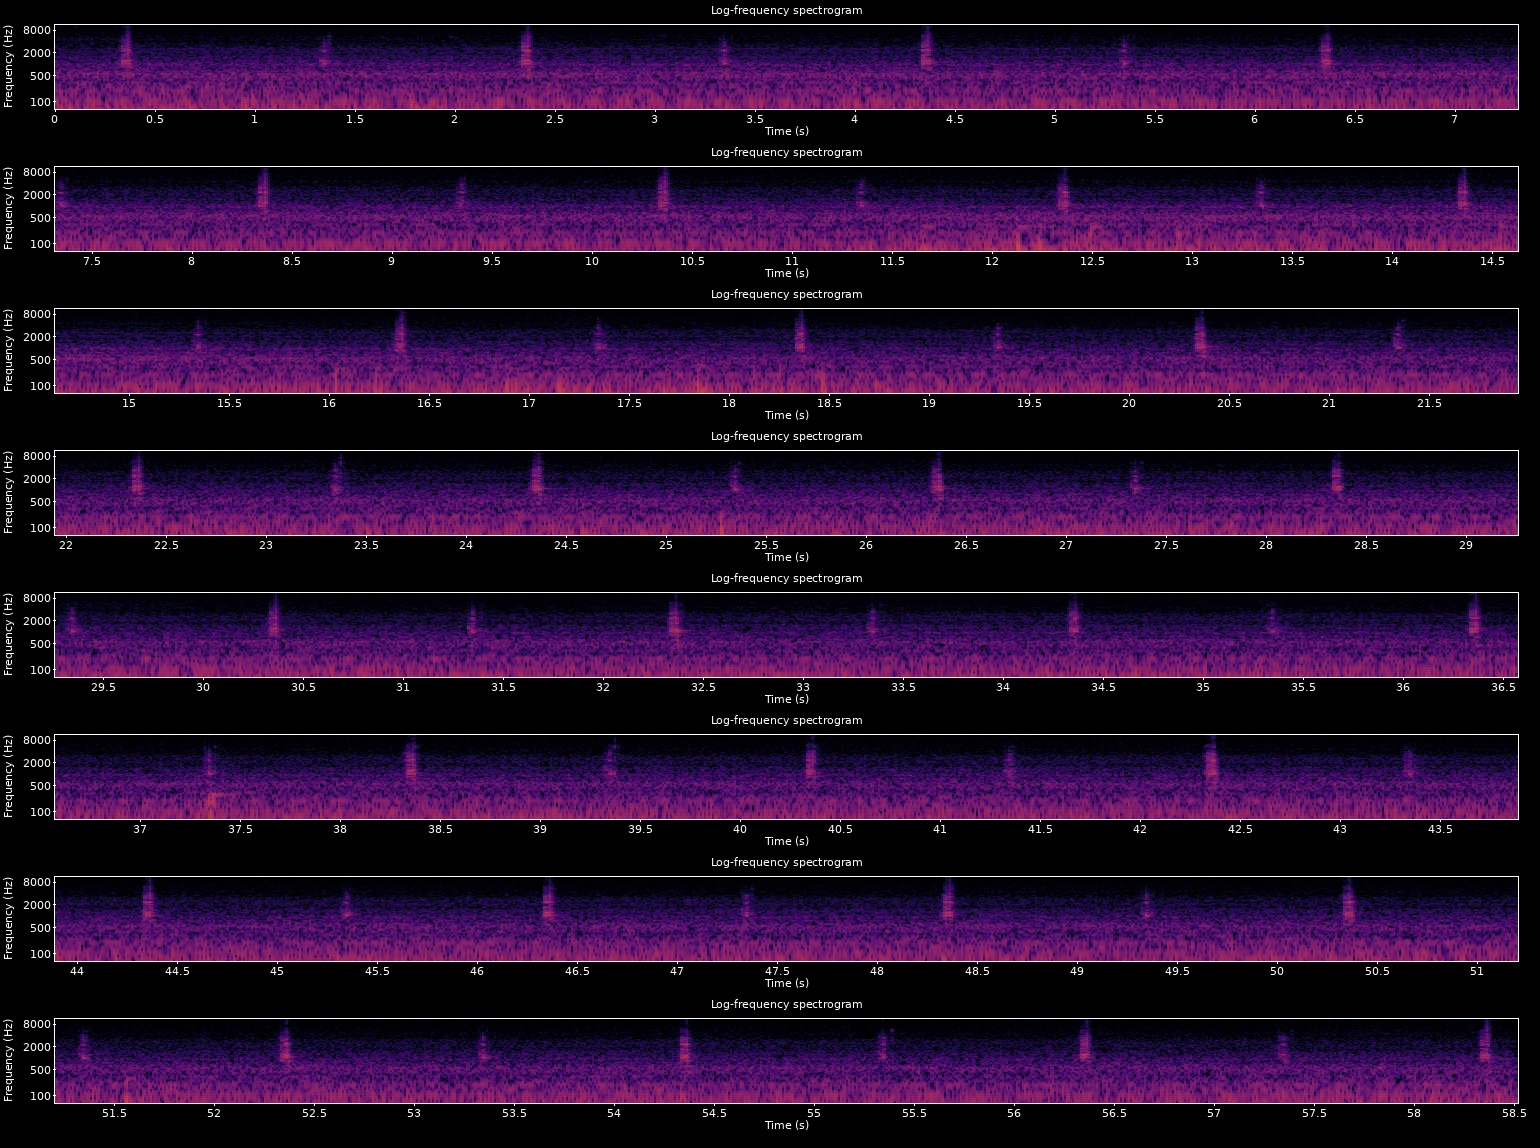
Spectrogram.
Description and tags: An office wall clock ticking.
foley, Clock, time, tick-tock, soundfx, wall-clock, tick, tock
